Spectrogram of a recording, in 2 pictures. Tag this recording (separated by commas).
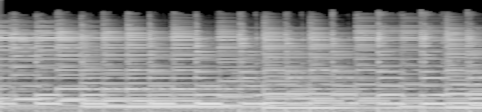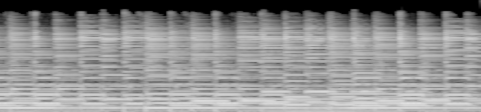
Music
